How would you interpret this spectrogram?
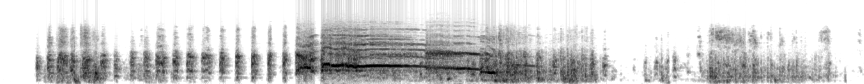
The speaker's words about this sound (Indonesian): Suara apa, anak-anak? Benar, suara ayam.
